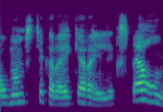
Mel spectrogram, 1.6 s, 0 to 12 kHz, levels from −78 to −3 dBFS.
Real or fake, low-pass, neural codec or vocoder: real; 9.9 kHz; none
